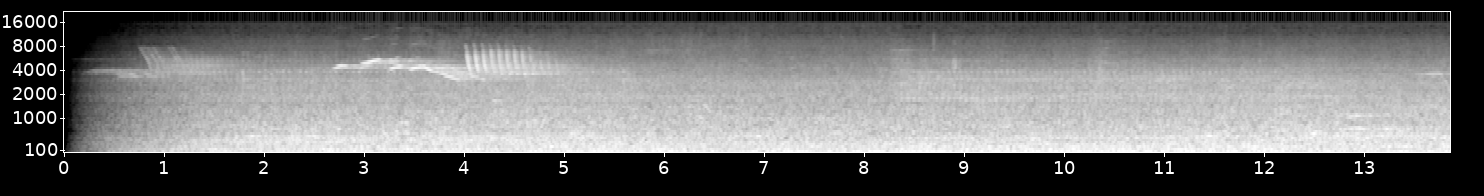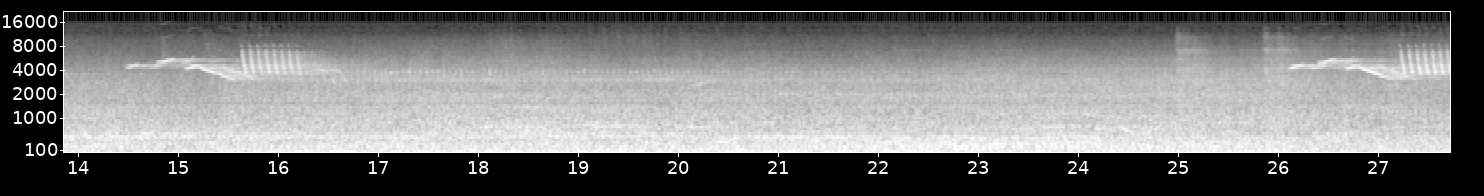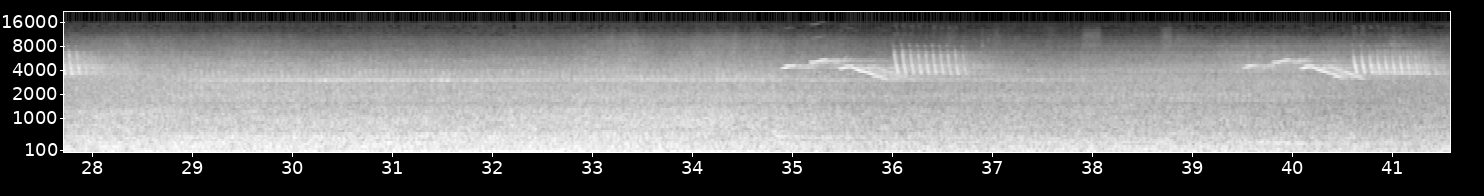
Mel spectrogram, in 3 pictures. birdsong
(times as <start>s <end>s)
0.1s 6.1s, 12.1s 18.2s, 25.8s 32.2s, 32.9s 37.5s, 39.4s 41.5s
